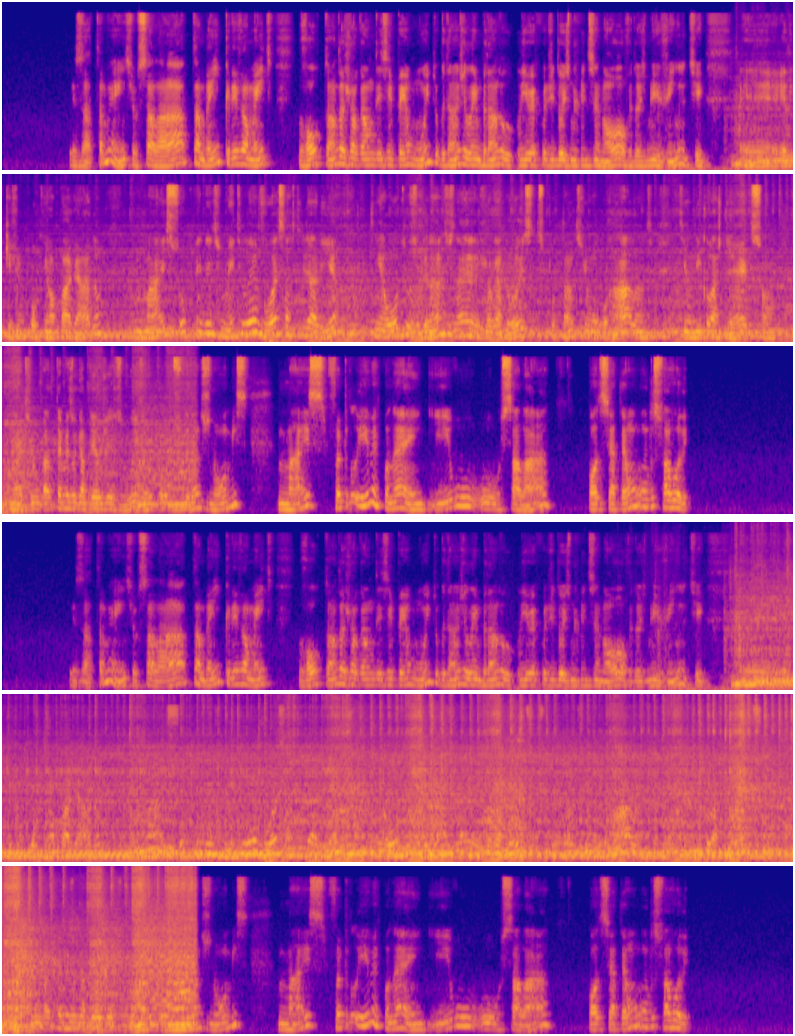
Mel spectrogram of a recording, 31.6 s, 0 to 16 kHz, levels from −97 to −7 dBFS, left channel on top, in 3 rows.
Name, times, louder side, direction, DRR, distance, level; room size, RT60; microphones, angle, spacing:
voice 1, 0.9-15.1 15.5-28.4 28.9-30.2, left 5 dB, 80° left, 0.5 m, -30 dB
sound 1, 6.8-6.9 7.3-7.5 8.7-23.7, right 6 dB, 90° right, 0.4 m, -28 dB
2.8 x 2.5 x 2.3 m
head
